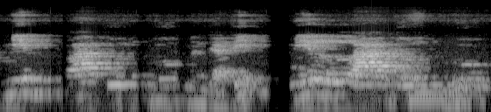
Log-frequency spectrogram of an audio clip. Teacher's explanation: memasukkan suara nun mati atau tanwin ke huruf ro dan lam tanpa berdengung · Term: idgham bila guna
